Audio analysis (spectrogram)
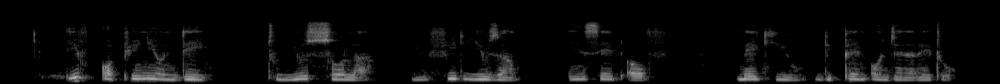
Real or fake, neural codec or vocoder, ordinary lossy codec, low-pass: real; none; none; none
